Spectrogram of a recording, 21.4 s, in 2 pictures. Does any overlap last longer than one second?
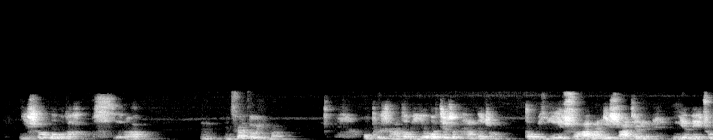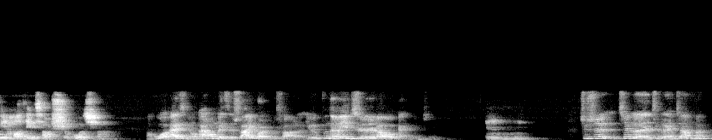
No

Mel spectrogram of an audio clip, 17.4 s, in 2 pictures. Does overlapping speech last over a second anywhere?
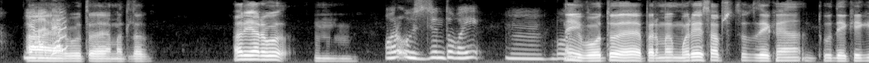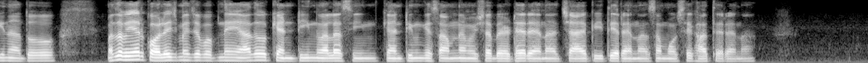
No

